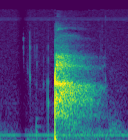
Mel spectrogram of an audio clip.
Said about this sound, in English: I need a sip from my drink real quick. Don't mind me.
